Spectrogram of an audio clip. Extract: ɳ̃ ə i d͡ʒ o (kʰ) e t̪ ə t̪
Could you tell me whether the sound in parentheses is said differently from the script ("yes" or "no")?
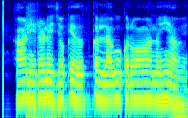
yes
